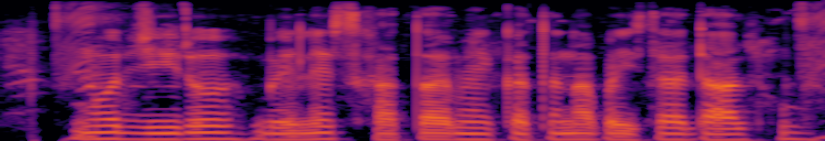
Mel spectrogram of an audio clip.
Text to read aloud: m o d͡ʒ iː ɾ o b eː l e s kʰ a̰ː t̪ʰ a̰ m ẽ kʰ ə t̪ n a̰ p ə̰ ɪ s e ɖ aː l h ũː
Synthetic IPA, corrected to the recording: m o d͡ʒ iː ɾ o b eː l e s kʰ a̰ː t̪ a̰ m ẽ k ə t̪ n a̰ p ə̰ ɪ s a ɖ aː l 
